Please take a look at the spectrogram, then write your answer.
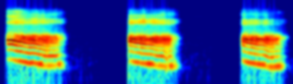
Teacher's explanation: It's the um vowel that we sometimes see in English plays um when someone goes to the doctors to the GP and the doctor says open your mouth and say a so that's where we are a very open long vowel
